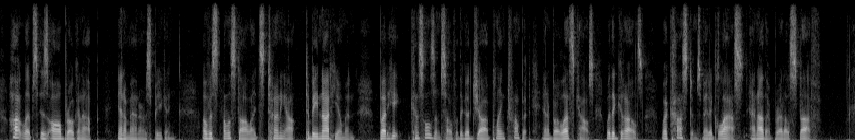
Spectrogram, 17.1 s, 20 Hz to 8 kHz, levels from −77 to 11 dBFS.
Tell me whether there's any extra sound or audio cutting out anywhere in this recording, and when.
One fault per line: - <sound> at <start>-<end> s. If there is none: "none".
- dropout at 4.4-4.5 s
